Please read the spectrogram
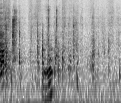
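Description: A man's short, slightly rising "hm" about a second in, over faint rustling of paper being handled.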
